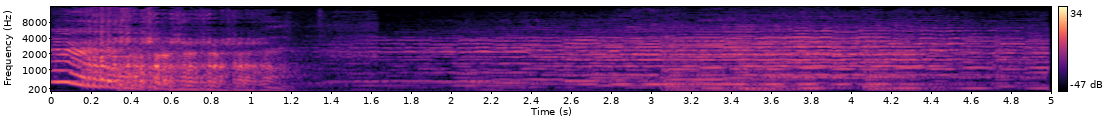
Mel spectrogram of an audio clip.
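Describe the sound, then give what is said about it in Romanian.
A horse neighs with a loud, falling whinny in the first second, then a steady, sustained low tone carries on for several seconds. “Deodată se făcu din vâlvă un cal, cel mai frumos din lume.”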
